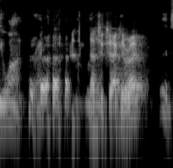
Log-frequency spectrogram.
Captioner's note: laughs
